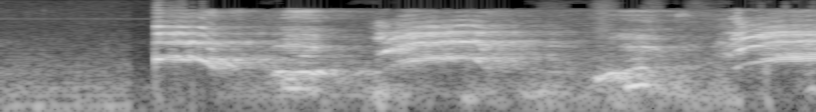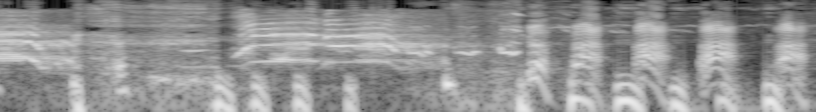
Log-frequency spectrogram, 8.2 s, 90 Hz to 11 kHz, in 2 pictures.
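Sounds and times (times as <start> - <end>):
goat screaming with human-like wails and bleating: 0.8 - 4.5, 5.2 - 6.3
laughter: 3.1 - 8.1.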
